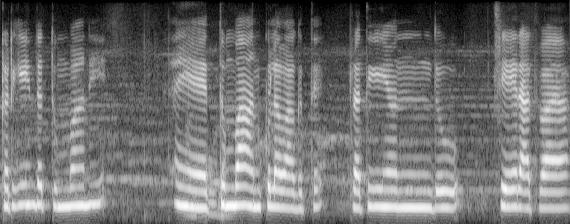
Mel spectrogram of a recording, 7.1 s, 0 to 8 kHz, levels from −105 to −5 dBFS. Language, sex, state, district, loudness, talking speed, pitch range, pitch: Kannada, female, Karnataka, Bellary, -15 LUFS, 85 wpm, 225-260 Hz, 235 Hz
